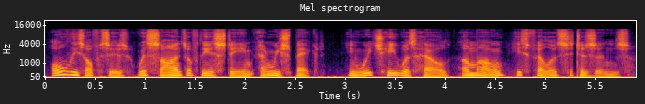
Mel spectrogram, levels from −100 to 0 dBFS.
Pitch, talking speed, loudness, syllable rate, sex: 130 Hz, 195 wpm, -16 LUFS, 5.3 syllables/s, male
